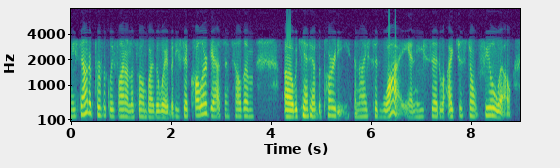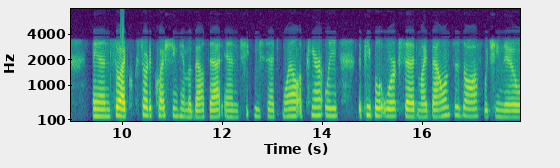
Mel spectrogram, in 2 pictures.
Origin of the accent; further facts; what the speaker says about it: California, United States; actually, I am out of town from California right now at a writer's workshop in upstate Washington State, but I am from California.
